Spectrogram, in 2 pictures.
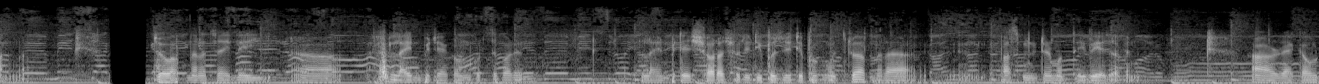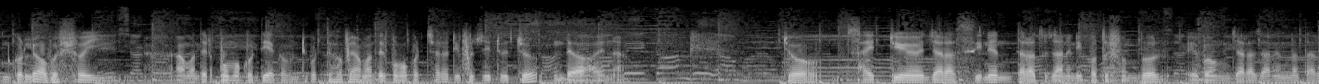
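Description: Real-time call audio with several jitter-buffer faults. From 1.09 to 1.48 s a call audio freeze holds playback for about 370 ms, mostly silence, with the sound fading out. It then resumes where it stopped, likely because delayed packets drained the buffer. At 1.68–1.72 s a skip ahead drops roughly 150 ms, so the audio jumps forward almost seamlessly. A jitter buffer slow-down from 2.54 to 3.72 s plays at 89% speed, repeating pitch periods to add 141 ms and drawing sounds out at the same pitch. A jitter buffer speed-up runs at 108% from 7.41 to 8.05 s, trimming about 50 ms. At 8.05–8.09 s a short stall from a late packet stretches the preceding sound by 23 ms before playback continues. A second speed-up, 15.57–18.58 s at 111%, removes about 300 ms and sounds hurried.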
